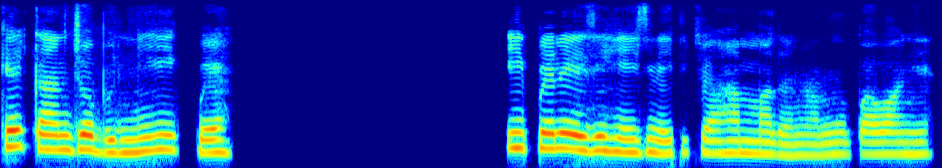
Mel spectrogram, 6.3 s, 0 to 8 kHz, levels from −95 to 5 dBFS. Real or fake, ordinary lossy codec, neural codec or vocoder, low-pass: fake; none; codec, 16 kHz, 2 kbps, X-Codec, WavLM features, trained on Multilingual LibriSpeech; none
